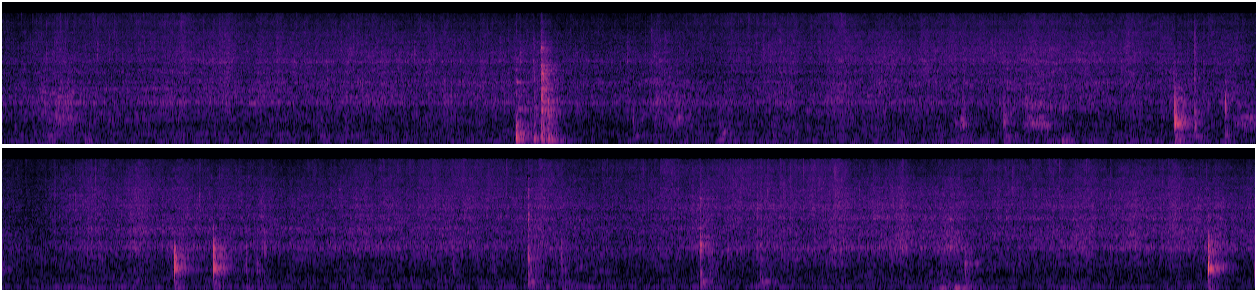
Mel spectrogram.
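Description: Spaghetti stir-fried with colourful capsicum in a pan, a steady sizzle under occasional sharp scrapes and clinks of a spatula, close and continuous with no talking.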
